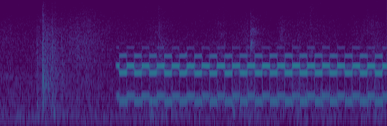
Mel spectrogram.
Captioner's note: telephone ringing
